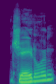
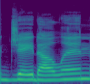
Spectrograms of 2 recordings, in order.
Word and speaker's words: Jadelyn: stuff um we have Jadin is how I pronounce your name correctly Jadin a lot of people say jelin and I'm like it's Jadin yeah I can't tell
